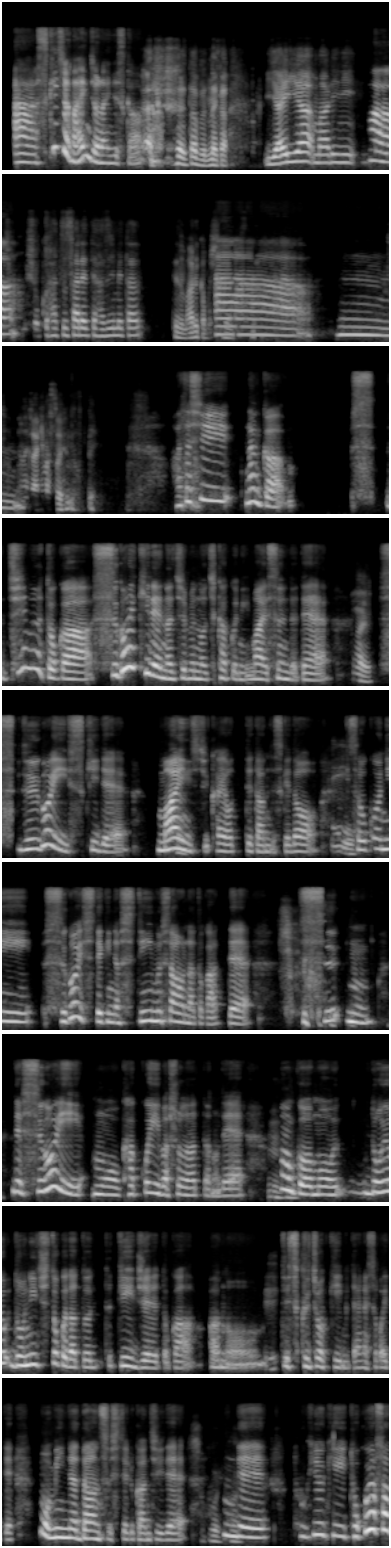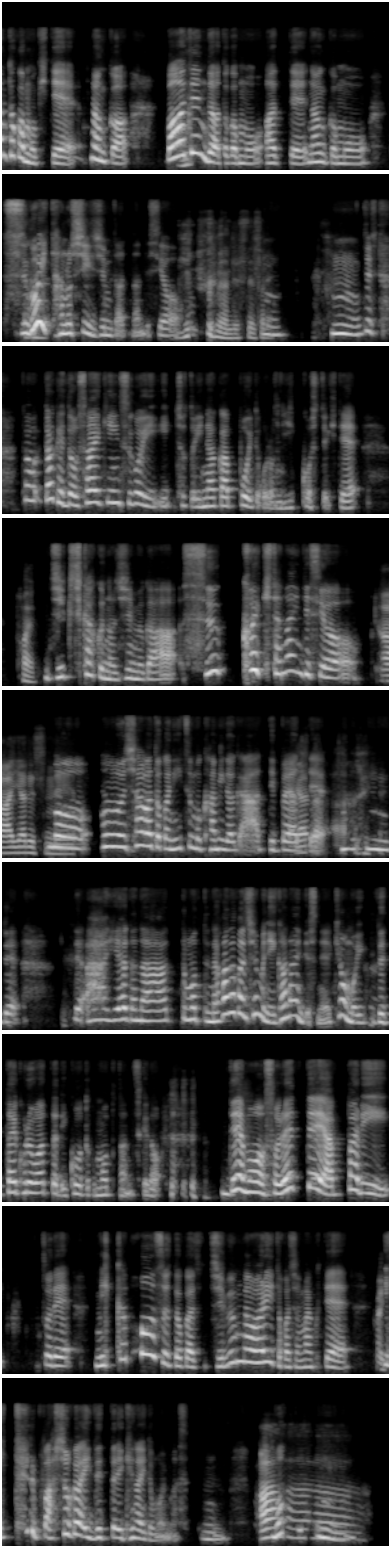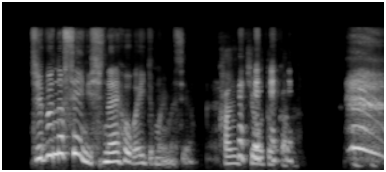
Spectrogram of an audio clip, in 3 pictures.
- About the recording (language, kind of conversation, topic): Japanese, unstructured, 最近、自分が成長したと感じたことは何ですか？
- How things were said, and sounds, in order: laugh; in English: "スティームサウナ"; laughing while speaking: "すごいっすね"; in English: "DJ"; tapping; laugh; laugh; chuckle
